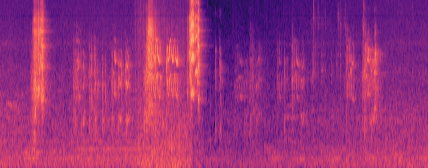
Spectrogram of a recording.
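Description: Lineolated parakeets giving short, scattered chirps, with a cluster of louder calls around three to four seconds in and a few more near the end.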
